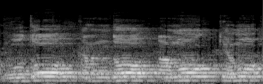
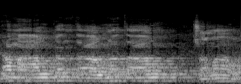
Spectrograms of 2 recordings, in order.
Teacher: Per cui, se prendete la terza persona di un passato remoto, come amau, cantau, natau, vi renderete conto che in italiano quell'au si chiuse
